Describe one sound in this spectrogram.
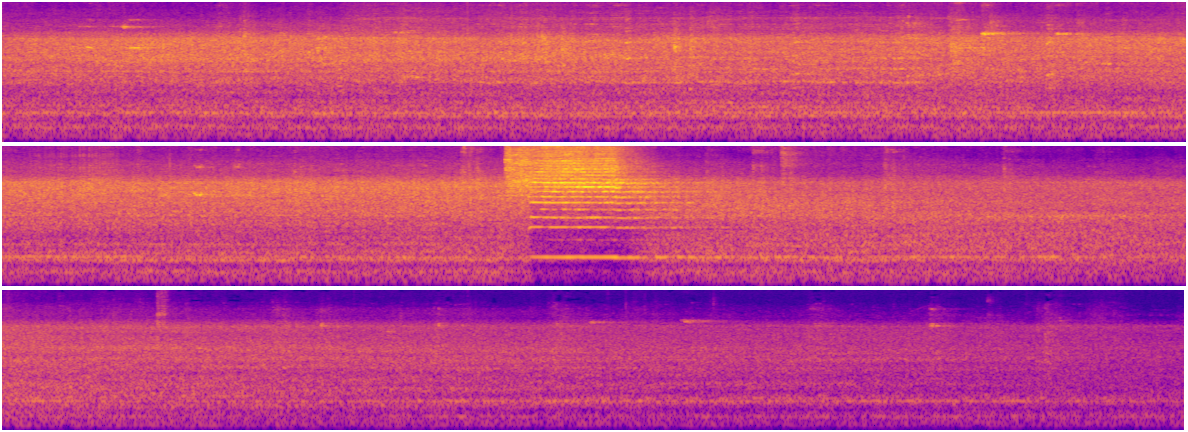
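A locomotive rumbles past on the rails, slowly fading.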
